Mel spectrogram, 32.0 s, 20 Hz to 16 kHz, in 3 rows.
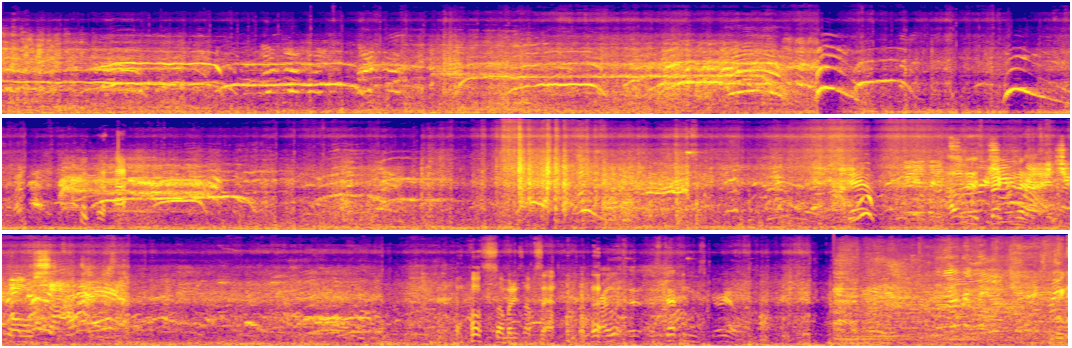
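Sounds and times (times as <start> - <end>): riders screaming: 0.0 - 9.2, 10.0 - 20.7
roller coaster rumbling: 0.0 - 32.0.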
